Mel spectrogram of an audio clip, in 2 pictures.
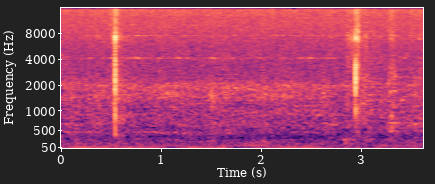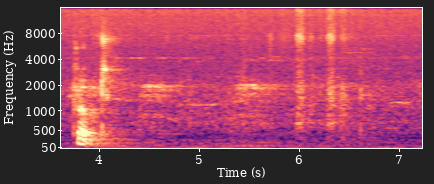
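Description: A pen scratches softly across paper as it writes.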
